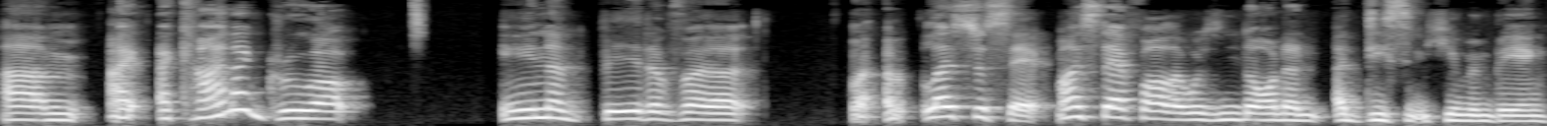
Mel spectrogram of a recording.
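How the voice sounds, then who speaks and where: A woman with a Scottish accent speaks at a moderate pace and medium pitch in a dark, mellow tone. Her intonation is lively while her loudness stays very even. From Scotland. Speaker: leadership mentor. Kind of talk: interview.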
